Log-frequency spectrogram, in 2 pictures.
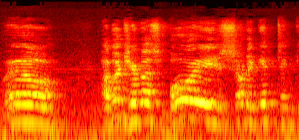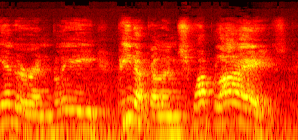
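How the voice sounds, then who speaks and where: A man's voice: high-pitched, a little slow, sharp tone, distant mic. An actor playing a cantankerous, folksy night watchman in an old-time radio comedy, grumbling and indignant, recorded live on stage. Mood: sheepish. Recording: echoey live stage, off mic, hiss.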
